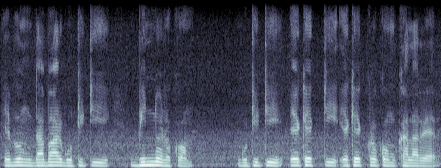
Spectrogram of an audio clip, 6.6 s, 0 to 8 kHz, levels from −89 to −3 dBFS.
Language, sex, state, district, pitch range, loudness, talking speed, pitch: Bengali, male, Assam, Hailakandi, 140-150 Hz, -16 LUFS, 110 wpm, 145 Hz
